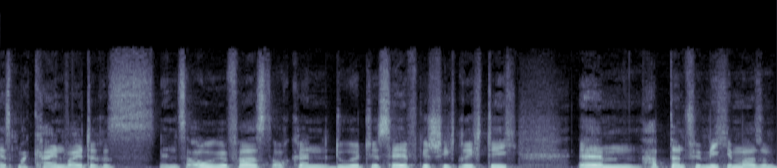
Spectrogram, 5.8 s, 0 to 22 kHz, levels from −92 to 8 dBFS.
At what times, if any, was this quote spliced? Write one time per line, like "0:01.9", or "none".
0:01.2
0:03.4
